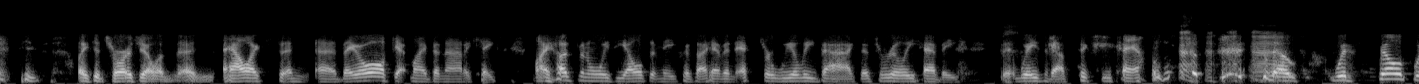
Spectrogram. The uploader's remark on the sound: Live from the Bagel Room. Called into the show.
